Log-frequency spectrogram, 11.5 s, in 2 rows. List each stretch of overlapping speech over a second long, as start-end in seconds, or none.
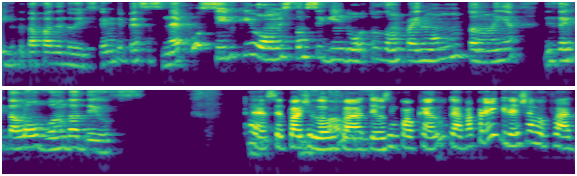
8.2-9.5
